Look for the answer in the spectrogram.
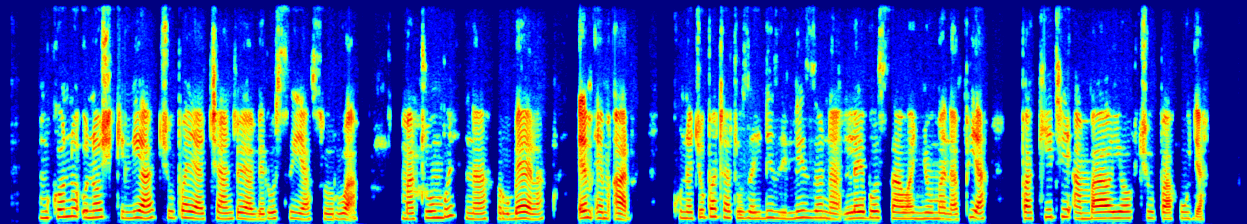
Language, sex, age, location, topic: Swahili, female, 25-35, Kisumu, health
